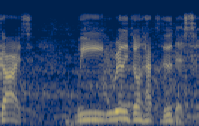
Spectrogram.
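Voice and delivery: ordinary talk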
